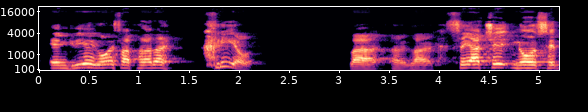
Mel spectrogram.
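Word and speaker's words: χρίω: Pero esa palabra en griego es la palabra crío. La la ch no se pronuncia en griego como sino que como Cristo, ¿no?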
